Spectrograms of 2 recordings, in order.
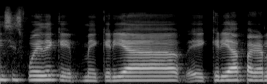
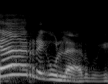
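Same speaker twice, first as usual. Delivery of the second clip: laughing, mock unimpressed; 3 semitones higher, 3 dB quieter than usual. Jokes about meeting the devil.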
